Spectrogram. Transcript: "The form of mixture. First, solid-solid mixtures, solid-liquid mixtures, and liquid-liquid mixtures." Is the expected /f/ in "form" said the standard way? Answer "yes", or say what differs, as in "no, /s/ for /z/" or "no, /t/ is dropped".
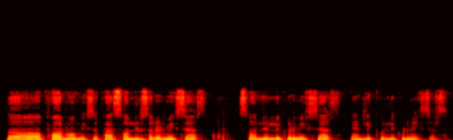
no, /p/ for /f/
